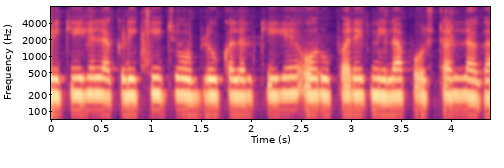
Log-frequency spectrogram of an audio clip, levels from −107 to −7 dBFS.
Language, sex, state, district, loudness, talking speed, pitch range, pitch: Hindi, female, Bihar, Katihar, -18 LUFS, 205 wpm, 190-200 Hz, 195 Hz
